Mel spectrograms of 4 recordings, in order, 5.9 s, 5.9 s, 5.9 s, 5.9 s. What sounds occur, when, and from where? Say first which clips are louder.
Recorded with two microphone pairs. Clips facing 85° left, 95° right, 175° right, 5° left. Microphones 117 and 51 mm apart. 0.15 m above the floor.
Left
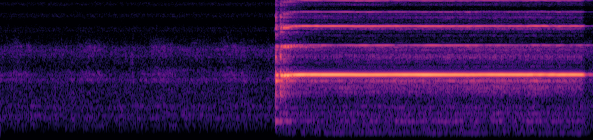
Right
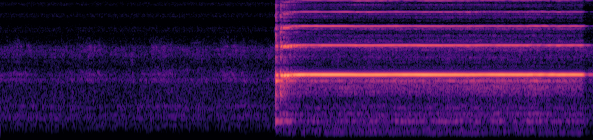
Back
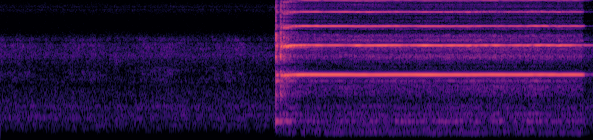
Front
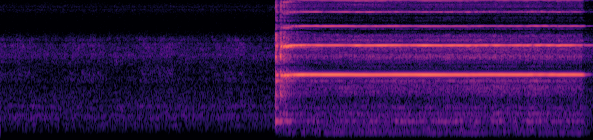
2.8 s a violin: left 1 dB, front 3 dB; 35° right, 0.5 m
